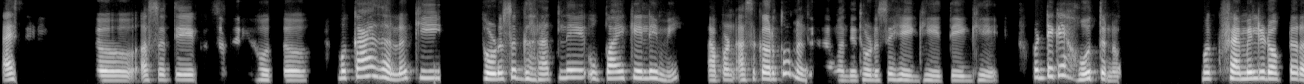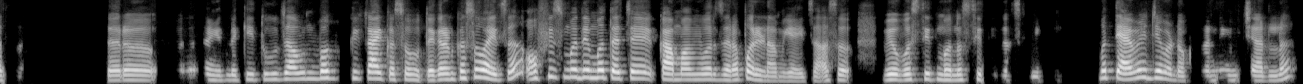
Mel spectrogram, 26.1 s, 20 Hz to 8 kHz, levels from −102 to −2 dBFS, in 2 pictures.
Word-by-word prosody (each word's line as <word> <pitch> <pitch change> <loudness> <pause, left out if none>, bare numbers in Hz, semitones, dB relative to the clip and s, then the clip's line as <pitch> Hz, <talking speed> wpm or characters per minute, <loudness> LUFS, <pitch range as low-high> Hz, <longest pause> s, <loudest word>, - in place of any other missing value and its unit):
Acidity - - -3 0.6
अ, 165 0 +1
असं 175 +2 -5
ते 180 -1 0
कसं 195 +2 -21
तरी - - -19
होतं. 170 -2 -1 0.3
मग 245 - +2
काय 305 +2 +3
झालं, 225 -6 +2
की 245 -1 -3 0.4
थोडंसं 215 +5 +3
घरातले 225 +6 -1
उपाय 230 +1 +1
केले 245 -1 +2
मी, 185 +4 -7 0.3
आपण 175 +2 -2
असं 185 0 -4
करतो 220 - +2
ना - - 0
घरामध्ये 165 -2 -8
थोडंसं 180 +1 -2
हे 185 -2 -1
घे, 165 +1 -6
ते 165 -1 -2
घे 155 0 -6 0.4
पण 265 - +1
ते 300 - +4
काही 340 +3 0
होत 220 +5 +2
नव्हतं. - - -8 0.8
मग 220 - +2
फॅमिली 225 0 +4
डॉक्टर 215 -1 +2
असतात. 170 - -7 0.8
तर 170 +1 +1
अ, 175 -1 +2 0.3
मला - - -11
सांगितलं, 175 - -5
की 195 - -3
"तू 195 0 -2
जाऊन 215 +1 +1
बघ 245 +1 +6 0.2
की 235 - -4
काय 225 -1 +7
कसं 195 0 0
होतंय?" 170 -2 +1
कारण 195 +2 +3
कसं 245 +3 +3
व्हायचं 205 -8 +5 0.2
ऑफिसमध्ये 275 +1 0
मग 260 0 +5
त्याचे 230 -3 +3
कामांवर 190 -1 +4
जरा 180 +1 +3
परिणाम 160 -9 +1
यायचा 140 -1 -4
असं 170 +2 -1 0.4
व्यवस्थित 190 +2 +1
मनस्थिती 180 - -3
नसली, 150 - -14
की - - -28 0.6
मग 250 - +5
त्यावेळेस 245 +7 +6
जेव्हा 245 -5 +3
डॉक्टरांनी 165 +2 -8
विचारलं 170 +3 -3
195 Hz, 155 wpm, -22 LUFS, 175-235 Hz, 0.8 s, काय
